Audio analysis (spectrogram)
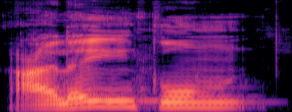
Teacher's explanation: لام کو یا کے ساتھ ملائیں گے، یا لین بغیر کھینچے پڑیں گے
